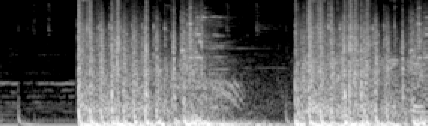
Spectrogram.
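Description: Rapid automatic assault-rifle fire in a first-person shooter game rattles loudly in two close bursts, separated by a brief lull, with a low hum before the shooting starts.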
